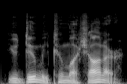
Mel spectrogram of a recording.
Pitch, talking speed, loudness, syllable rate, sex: 90 Hz, 280 wpm, -17 LUFS, 6.2 syllables/s, male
